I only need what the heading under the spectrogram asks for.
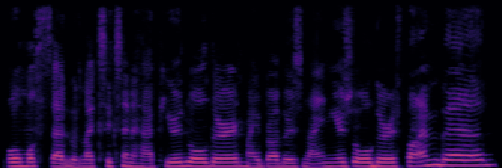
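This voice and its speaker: A young woman from Lebanon talks through her upbringing in a reflective, casual way, often breaking into a quick laugh. Her voice is mellow and warm, recorded dry and close. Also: lowish voice, steady tone, no echo. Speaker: guest. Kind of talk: casual interview chat. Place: home.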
